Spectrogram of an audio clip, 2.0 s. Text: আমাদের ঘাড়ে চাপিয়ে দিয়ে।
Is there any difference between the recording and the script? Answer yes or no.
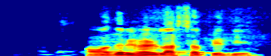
yes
